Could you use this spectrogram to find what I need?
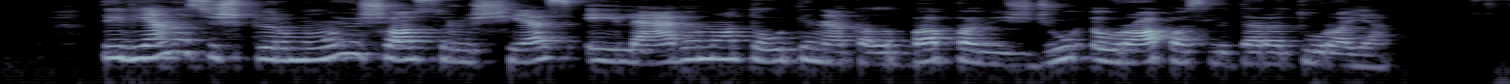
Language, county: Lithuanian, Kaunas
